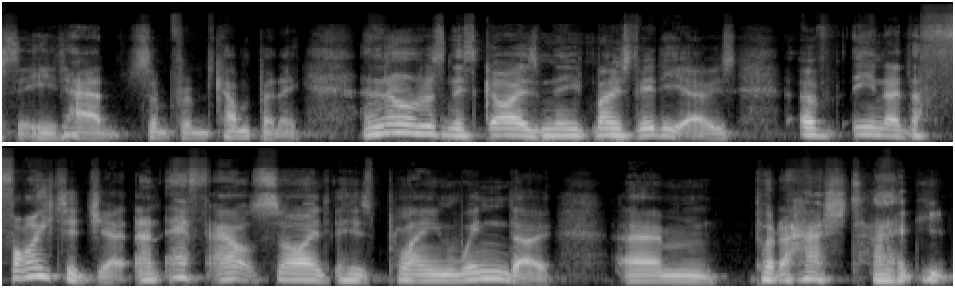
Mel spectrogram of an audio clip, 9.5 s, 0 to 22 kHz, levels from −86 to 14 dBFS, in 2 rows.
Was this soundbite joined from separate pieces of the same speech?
yes; 8 cuts; at 1.0 s, 2.2 s, 2.7 s, 3.2 s, 4.2 s, 5.8 s, 6.4 s, 8.5 s

